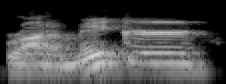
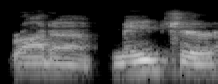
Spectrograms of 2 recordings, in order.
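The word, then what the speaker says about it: Rademacher: not good with names i don't know if his name is ingo radamaker or radha major i've heard both pronunciations either way the dude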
